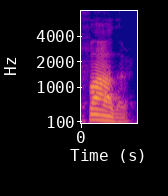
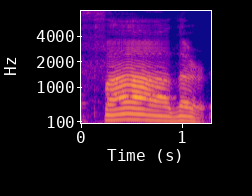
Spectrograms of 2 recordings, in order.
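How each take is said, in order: First: The word is said short and plain. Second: The word is drawn out long. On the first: "instead of father" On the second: "We have the ability to drag out those words a little bit"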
